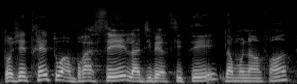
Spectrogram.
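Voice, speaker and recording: A woman's voice: low voice, normal speed, dark tone. A woman from Cameroon, a guest entrepreneur and author, talking thoughtfully in an interview with frequent hesitations and rhetorical questions. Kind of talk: conversational interview.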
